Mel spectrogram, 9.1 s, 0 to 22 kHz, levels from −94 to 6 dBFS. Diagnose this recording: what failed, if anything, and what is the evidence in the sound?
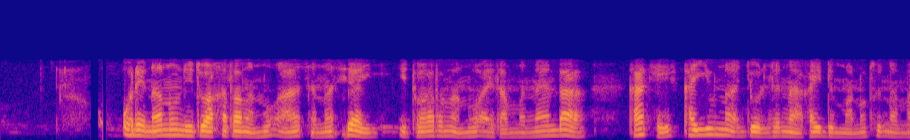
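Network stage: packet loss filled with silence. Between 0.90 and 1.06 s the speech is cut by hard-edged holes totalling 120 ms, the longest 80 ms, which fits lost 20 ms packets. Unlike concealed loss, nothing fills the gaps, just abrupt digital silence.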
